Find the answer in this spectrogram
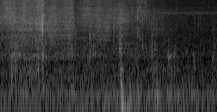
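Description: Quiet eating sounds: a bite and faint chewing, with a couple of soft mouth clicks, over a low steady hum inside a parked car.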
